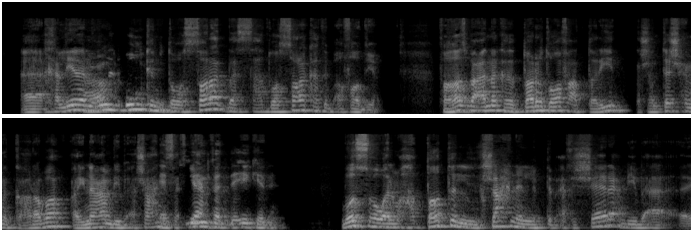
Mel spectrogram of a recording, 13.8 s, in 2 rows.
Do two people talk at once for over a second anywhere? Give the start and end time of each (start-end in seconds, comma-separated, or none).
none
